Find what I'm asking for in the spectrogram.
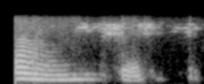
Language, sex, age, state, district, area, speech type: Kannada, female, 30-45, Karnataka, Tumkur, rural, conversation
